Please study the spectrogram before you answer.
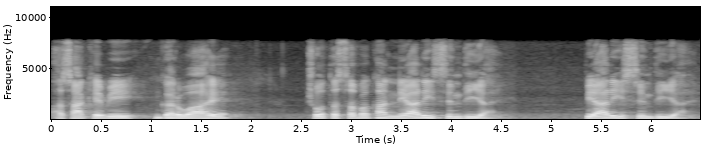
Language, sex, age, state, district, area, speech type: Sindhi, male, 60+, Gujarat, Junagadh, rural, spontaneous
